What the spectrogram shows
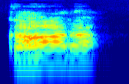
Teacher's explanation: ಶಬ್ದಗಳನ್ನ ಇದಕ್ಕೆ ಏನ ಅರ್ಥ ಕಾರಾಗಾರ ಗ್ರಹ ಅಂದ್ರೆ ಕಾರ ಅನ್ನೋ ಶಬ್ದ ಇದೆಯಲ್ಲ ಖಾರ ಅಲ್ಲ ಮಹಾಪ್ರಾಣ ಅಲ್ಲ ಅಲ್ಪಪ್ರಾಣ ಕಾರ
